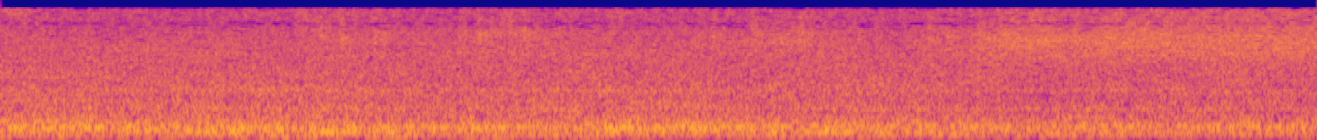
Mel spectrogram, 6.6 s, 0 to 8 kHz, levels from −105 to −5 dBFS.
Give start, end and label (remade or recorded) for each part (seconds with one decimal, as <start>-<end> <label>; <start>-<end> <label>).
0.0-5.9 remade; 5.9-6.6 recorded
